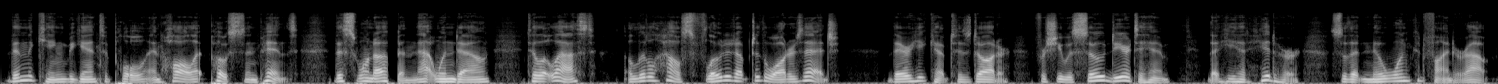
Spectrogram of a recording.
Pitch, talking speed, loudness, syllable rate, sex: 125 Hz, 225 wpm, -17 LUFS, 5.3 syllables/s, male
